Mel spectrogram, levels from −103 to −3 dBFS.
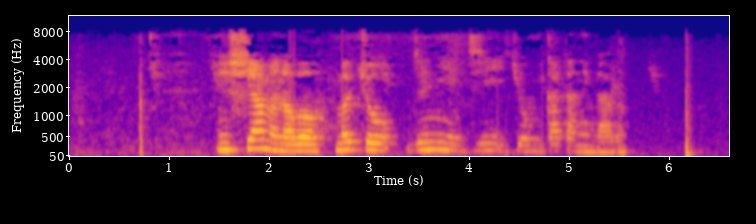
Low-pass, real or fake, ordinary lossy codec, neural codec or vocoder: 9.9 kHz; real; MP3, 32 kbps; none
